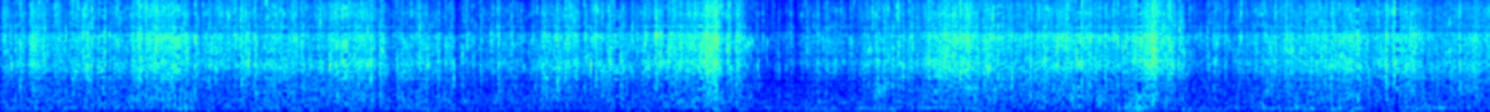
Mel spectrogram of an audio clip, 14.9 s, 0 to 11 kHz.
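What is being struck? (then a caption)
Thin plastic bread bag. Fingertips rub and crumple the film of an empty, thin, red printed plastic bread bag. A steady, bright, crisp crinkling runs throughout, with almost no low end, and eases briefly near 8 and 12 seconds before picking back up.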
